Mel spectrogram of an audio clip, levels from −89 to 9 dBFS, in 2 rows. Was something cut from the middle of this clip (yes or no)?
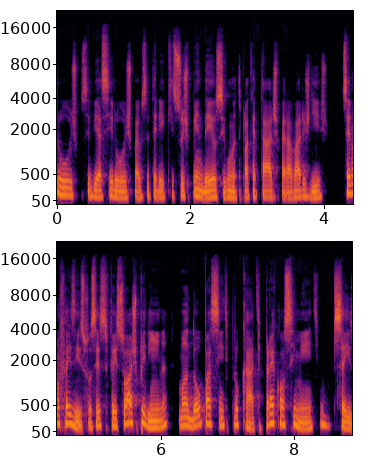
yes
